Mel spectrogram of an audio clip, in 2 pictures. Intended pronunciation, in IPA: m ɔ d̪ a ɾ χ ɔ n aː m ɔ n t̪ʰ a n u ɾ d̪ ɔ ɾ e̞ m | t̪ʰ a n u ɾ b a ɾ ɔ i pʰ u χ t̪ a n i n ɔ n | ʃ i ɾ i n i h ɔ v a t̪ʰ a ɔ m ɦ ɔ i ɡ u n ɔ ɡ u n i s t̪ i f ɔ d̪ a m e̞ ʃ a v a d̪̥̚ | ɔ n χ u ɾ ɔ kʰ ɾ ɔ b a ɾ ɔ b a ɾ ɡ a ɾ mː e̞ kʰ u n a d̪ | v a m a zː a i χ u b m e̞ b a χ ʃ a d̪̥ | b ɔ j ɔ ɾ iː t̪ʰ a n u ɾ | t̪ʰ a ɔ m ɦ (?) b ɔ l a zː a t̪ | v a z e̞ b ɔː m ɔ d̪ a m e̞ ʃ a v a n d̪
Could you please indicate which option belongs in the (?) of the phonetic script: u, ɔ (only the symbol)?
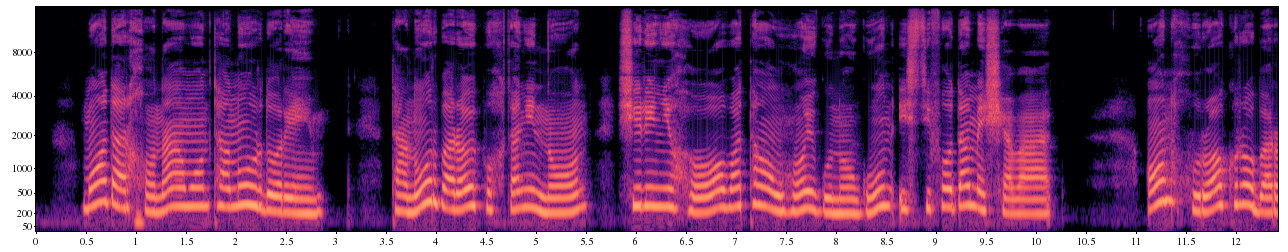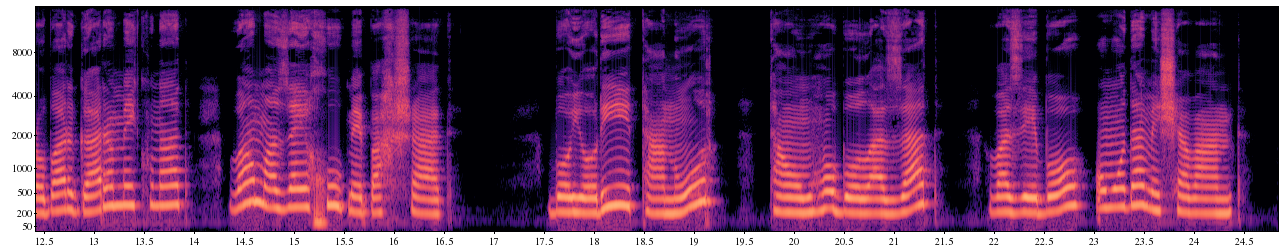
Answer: ɔ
